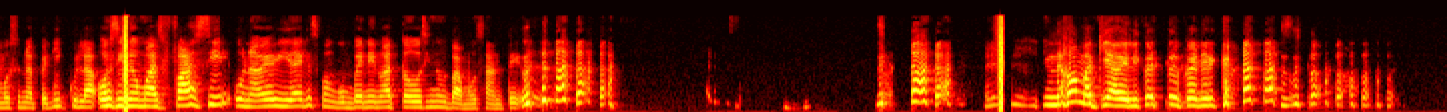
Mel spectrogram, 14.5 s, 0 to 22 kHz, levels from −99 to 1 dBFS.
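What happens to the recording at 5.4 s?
Nothing goes wrong at 5.4 s; the speech runs on cleanly through that moment with no break, click, dropout or other audible fault.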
